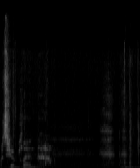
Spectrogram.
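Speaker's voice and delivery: in-character whisper. Voicing a character who whispers a question to Galactor: in-character whisper. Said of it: "Jal is just going to whisper to".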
